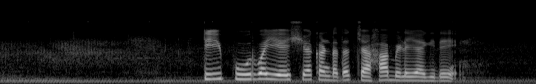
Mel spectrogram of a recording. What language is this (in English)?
Kannada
